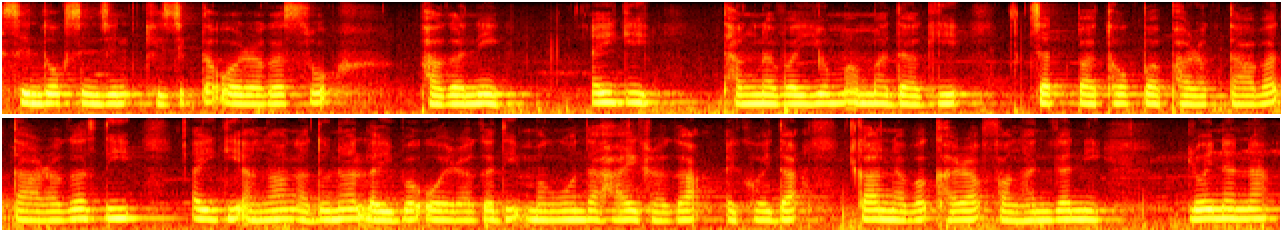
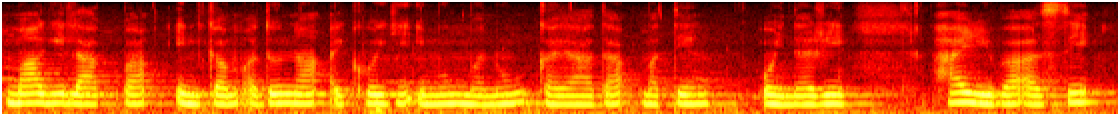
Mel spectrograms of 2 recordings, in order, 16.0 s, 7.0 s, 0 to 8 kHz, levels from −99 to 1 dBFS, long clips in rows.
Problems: background sounds at intervals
